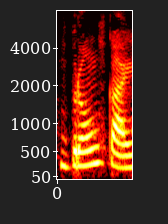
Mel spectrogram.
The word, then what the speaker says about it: bronchi: तो होता क्या है, ट्रेकिया था, ट्रेकिया हमारा ब्रोंकाई में डिवाइड हुआ, ये होती है ब्रोंकाई की स्पेलिंग BRONCHI, ठीक है, ब्रोंकाई में डिवाइड हुआ, ये ब्रोंकाई और ये वाला ब्रोंकाई।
